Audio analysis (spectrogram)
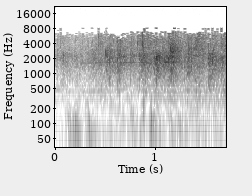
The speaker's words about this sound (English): You can sit back down, thanks. And give him a round of applause. He is now a nice guy.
